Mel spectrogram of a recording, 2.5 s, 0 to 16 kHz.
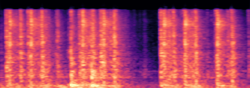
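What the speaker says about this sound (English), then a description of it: "one of 4 which Ben has managed to hammer out on his antiquated typewriter" An antiquated typewriter clatters under steady typing, dense bursts of key strikes in quick runs, broken by a short pause before the rapid tapping resumes, close and clear.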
